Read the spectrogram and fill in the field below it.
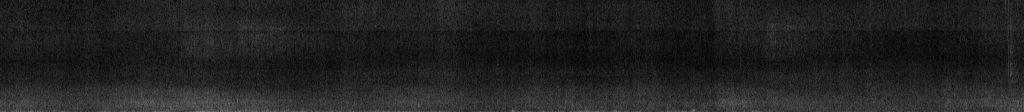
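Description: Ocean waves wash onto a beach in a steady, continuous roar of surf, with wind buffeting the microphone throughout and no speech.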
